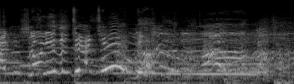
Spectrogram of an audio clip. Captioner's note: laughter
